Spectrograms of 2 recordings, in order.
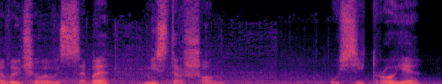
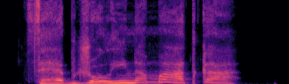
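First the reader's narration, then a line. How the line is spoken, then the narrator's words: Loud whisper. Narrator (Ukrainian): голосно прошепотів містер Відгем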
